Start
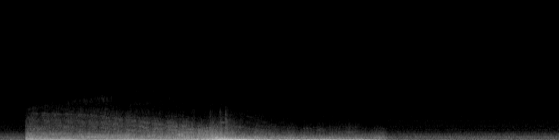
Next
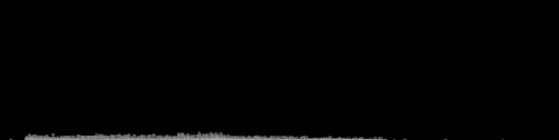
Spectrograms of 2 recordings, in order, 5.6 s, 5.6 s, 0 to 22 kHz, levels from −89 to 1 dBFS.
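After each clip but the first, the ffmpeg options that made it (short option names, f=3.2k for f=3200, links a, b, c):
-af "afftfilt=real='re*gte(hypot(re,im),0.0316)':imag='im*gte(hypot(re,im),0.0316)':win_size=1024:overlap=0.75,aecho=1:1:3.9:0.5,acompressor=threshold=-25dB:ratio=6"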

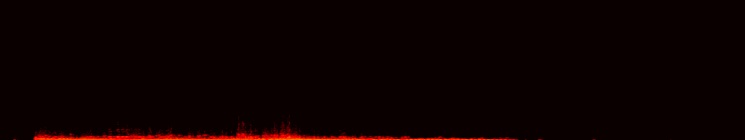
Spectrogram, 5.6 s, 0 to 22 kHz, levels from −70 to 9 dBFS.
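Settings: -filter_complex "[0:a]adynamicsmooth=sensitivity=8:basefreq=500,crystalizer=i=3.5:c=0,asplit=2[a][b];[b]adelay=22,volume=-11.5dB[c];[a][c]amix=inputs=2:normalize=0"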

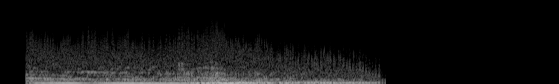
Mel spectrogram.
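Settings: -af "acrusher=bits=6:mix=0:aa=0.5,volume=2dB"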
